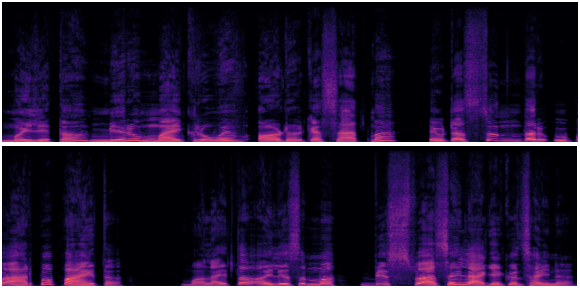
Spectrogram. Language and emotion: Nepali, surprised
